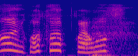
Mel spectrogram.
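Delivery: put-on high-pitched childlike voice with lisp. Discussing a de-aged voice, a speaker imitates it: young Luke voice, prepubescent lisp. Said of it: "prepubescent lisp".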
